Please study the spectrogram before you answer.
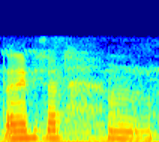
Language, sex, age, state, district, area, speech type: Assamese, female, 45-60, Assam, Barpeta, urban, spontaneous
